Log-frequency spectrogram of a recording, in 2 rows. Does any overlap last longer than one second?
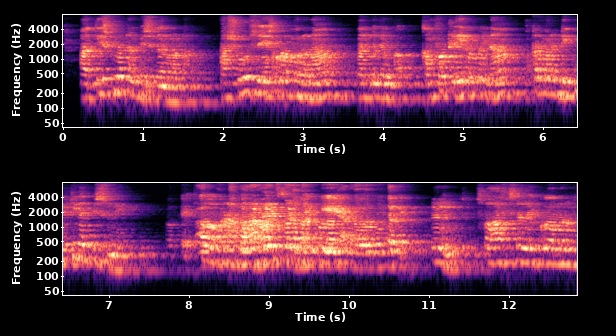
Yes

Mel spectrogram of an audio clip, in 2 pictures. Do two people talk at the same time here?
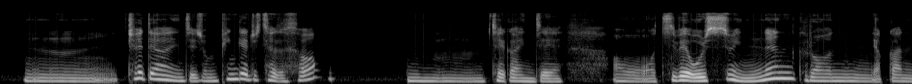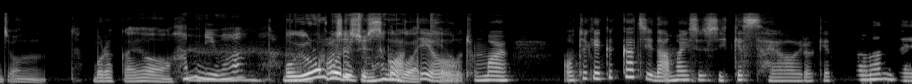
Yes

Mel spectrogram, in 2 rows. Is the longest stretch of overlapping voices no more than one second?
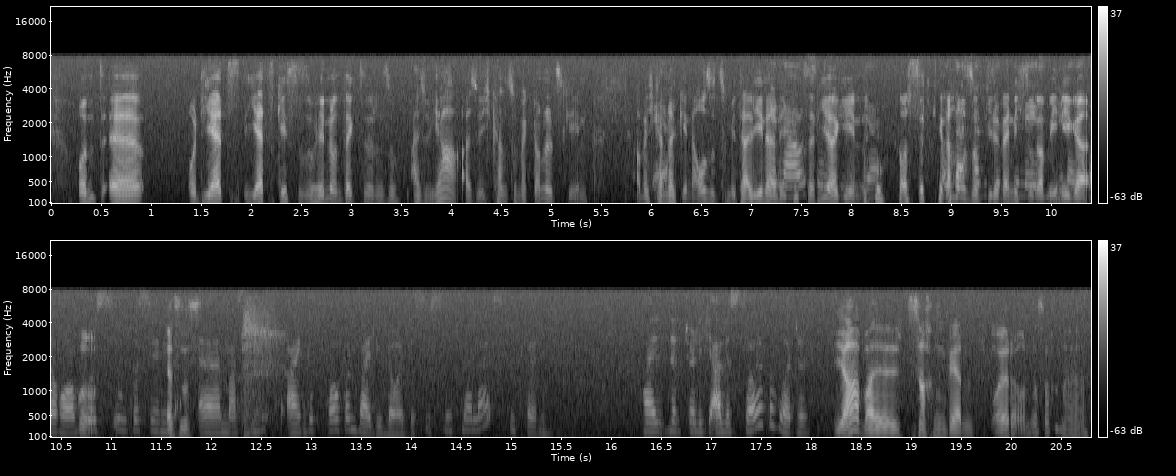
No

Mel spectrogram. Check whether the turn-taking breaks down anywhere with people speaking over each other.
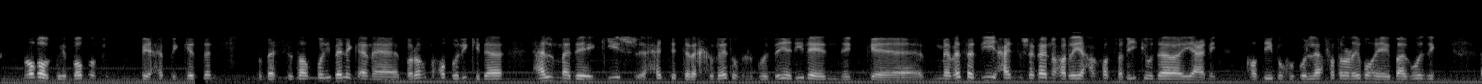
No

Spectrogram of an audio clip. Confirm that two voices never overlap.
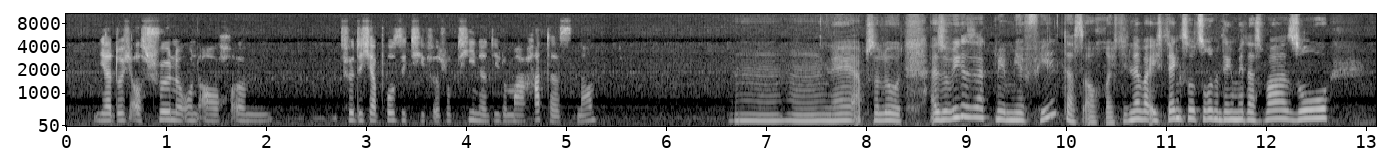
Yes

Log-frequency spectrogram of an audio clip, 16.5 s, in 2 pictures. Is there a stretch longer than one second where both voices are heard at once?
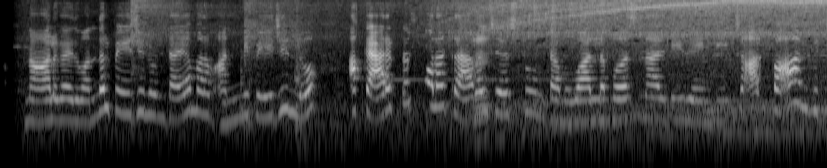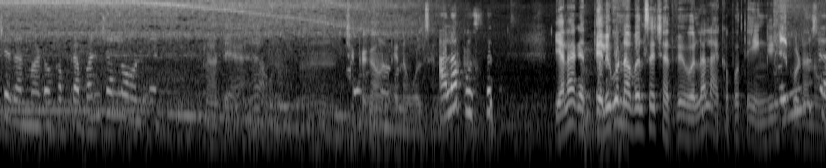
No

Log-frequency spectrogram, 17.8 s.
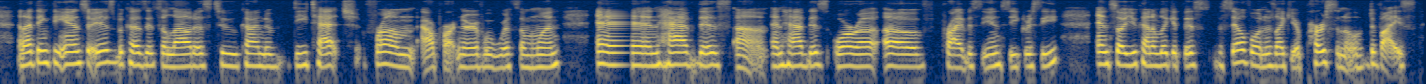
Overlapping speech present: No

